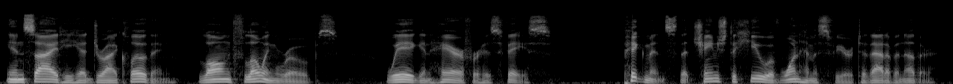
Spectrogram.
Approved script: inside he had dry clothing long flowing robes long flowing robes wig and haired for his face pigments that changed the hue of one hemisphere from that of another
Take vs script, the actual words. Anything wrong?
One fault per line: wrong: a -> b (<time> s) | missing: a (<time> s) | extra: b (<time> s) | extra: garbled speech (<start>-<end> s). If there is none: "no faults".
missing: long flowing robes (3.4 s)
wrong: haired -> hair (4.3 s)
wrong: from -> to (8.5 s)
